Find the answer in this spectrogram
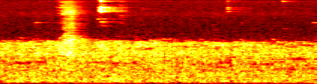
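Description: Near silence: faint room tone, with one faint short click about half a second in.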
